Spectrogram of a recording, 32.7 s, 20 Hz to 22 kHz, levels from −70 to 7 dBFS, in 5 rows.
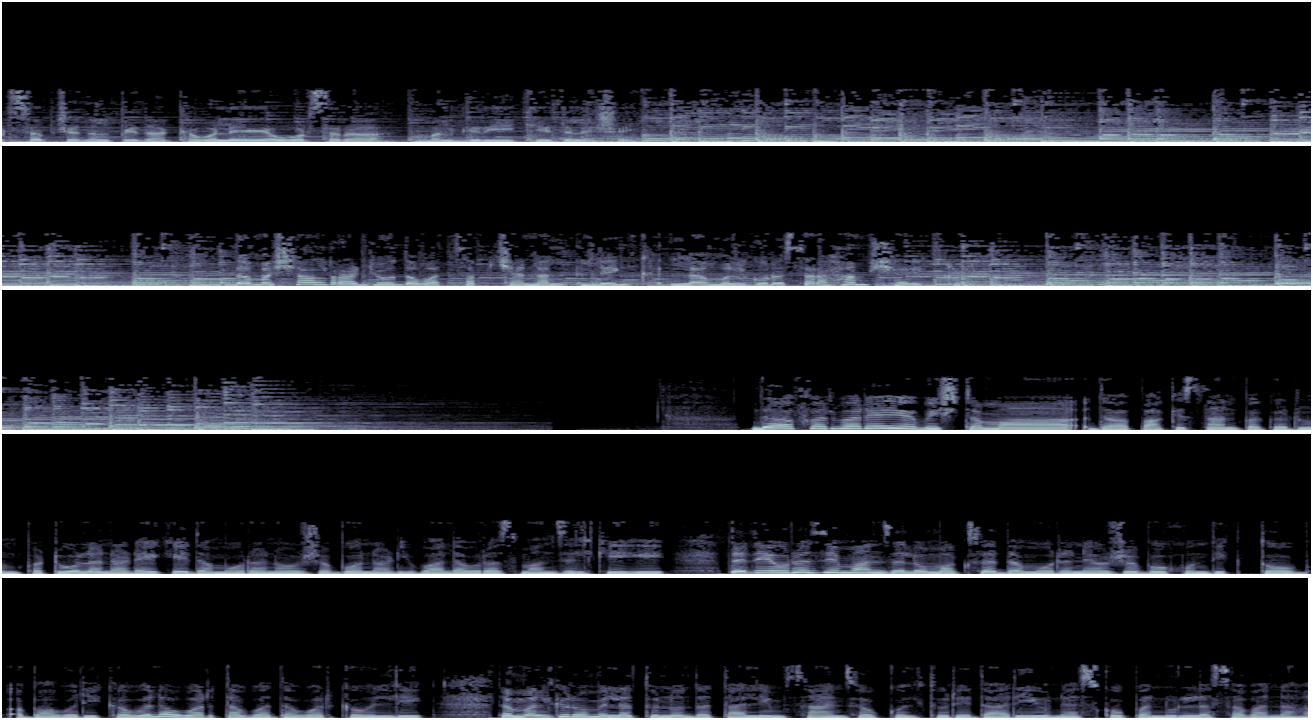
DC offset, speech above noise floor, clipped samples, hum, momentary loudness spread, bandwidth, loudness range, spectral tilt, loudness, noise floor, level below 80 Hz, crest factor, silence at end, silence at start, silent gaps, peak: under 0.1%; 33 dB; under 0.1%; none; 3 LU; 8.8 kHz; 2 LU; -6 dB/octave; -18 LUFS; -50 dBFS; -36 dBFS; 14 dB; 0 s; 0 s; none; -4 dBFS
